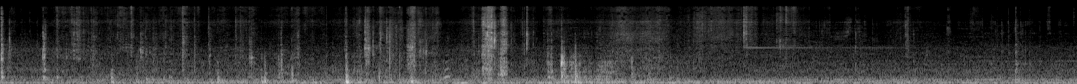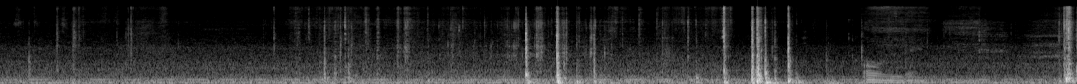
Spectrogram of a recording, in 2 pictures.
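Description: Plastic panels click and rattle as they are pried loose.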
